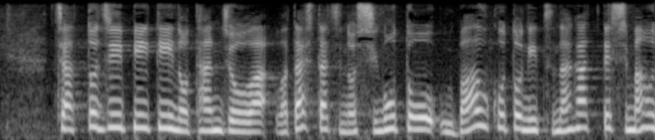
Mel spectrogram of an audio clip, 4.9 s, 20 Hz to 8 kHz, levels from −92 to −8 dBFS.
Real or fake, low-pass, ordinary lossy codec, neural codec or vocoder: real; 7.2 kHz; none; none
